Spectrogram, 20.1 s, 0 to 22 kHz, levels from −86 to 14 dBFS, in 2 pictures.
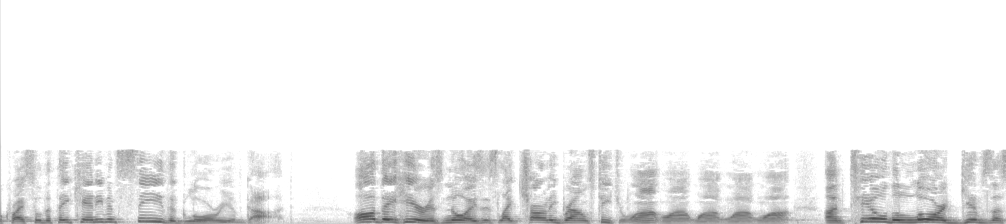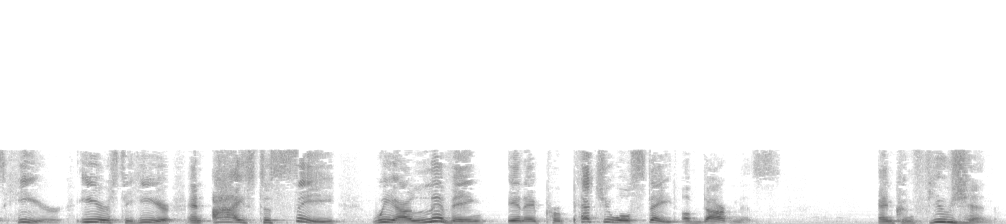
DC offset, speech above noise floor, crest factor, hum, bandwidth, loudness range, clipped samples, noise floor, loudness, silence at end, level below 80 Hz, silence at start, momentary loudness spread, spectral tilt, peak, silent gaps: under 0.1%; 36 dB; 18 dB; none; 7.6 kHz; 7 LU; under 0.1%; -66 dBFS; -30 LUFS; 0.15 s; -70 dBFS; 0 s; 12 LU; -5 dB/octave; -12 dBFS; none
